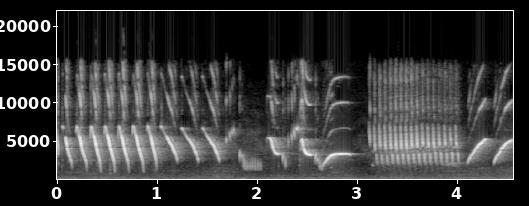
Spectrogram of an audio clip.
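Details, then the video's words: Canary lure song for young canaries to quickly learn the ngeriwik style: fast series of sharp descending chirps, a low buzzy note, upswept whistles, then a dense high rattling trill and final rising slurs. "Suara Pancingan KENARI Paud Cepat Belajar BUNYI Ngeriwik"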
